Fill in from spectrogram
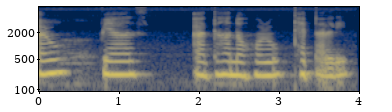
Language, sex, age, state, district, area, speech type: Assamese, female, 18-30, Assam, Tinsukia, rural, spontaneous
